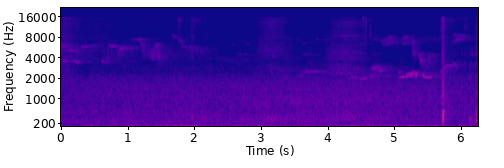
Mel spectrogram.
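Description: Faint birds chirping over a low outdoor rumble, with a sharp click near the end.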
